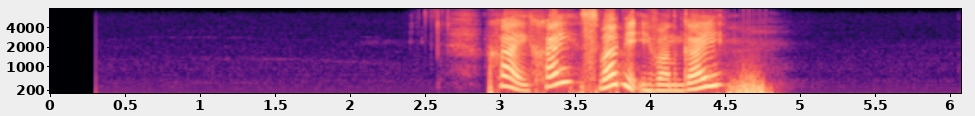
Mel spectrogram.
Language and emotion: Russian, positive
